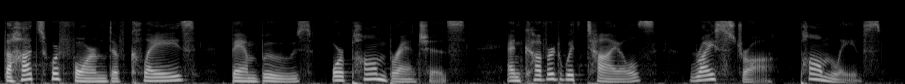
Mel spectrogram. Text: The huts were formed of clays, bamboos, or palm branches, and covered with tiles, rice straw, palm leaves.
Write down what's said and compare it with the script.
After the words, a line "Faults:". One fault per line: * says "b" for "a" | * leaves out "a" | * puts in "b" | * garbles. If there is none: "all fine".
The huts were formed of clays, bamboos, or palm branches, and covered with tiles, rice straw, palm leaves.
Faults:
all fine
